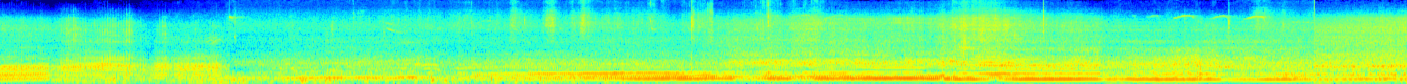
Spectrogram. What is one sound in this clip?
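A rally car engine roars and revs hard as it speeds past.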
